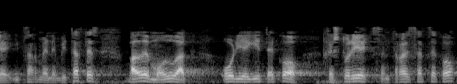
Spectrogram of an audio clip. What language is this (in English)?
Basque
